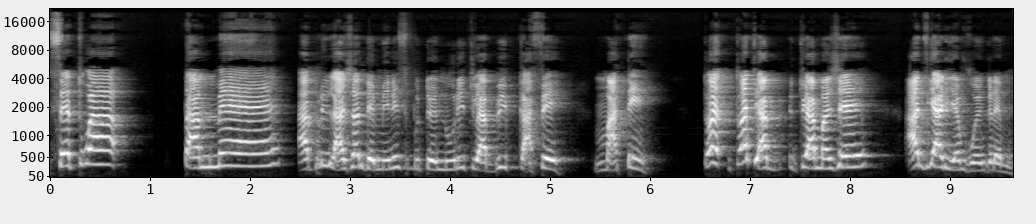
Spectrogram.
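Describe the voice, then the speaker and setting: Speaking at a very slow pace, a woman with a high voice moves through very wide pitch swings. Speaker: activist livestreamer. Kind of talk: live stream political commentary. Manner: animated.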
